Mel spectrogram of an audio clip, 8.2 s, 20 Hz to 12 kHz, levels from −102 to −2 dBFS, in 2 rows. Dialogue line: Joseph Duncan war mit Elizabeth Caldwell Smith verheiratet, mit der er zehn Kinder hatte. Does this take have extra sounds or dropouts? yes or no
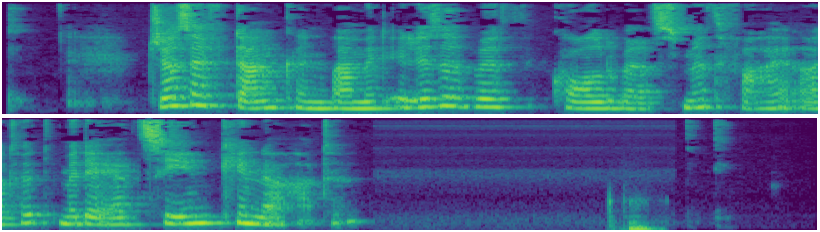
yes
